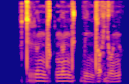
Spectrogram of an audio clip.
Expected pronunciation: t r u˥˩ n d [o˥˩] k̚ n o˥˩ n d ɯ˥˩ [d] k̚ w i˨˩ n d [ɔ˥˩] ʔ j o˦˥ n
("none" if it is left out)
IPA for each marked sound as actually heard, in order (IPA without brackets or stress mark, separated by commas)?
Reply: o˦˥, none, ɔ˥˩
